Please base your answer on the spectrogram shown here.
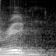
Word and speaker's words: Ruden: That brings us to our special guest, Rachel Rudin.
